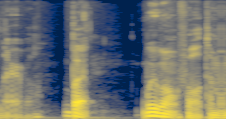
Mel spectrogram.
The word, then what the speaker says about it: Laravel: doesn't really care but he says it is pronounced larl but we won't fault him on that as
